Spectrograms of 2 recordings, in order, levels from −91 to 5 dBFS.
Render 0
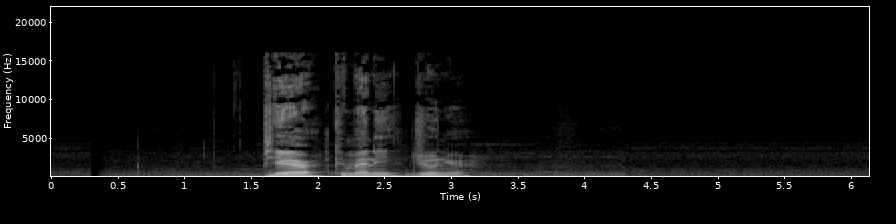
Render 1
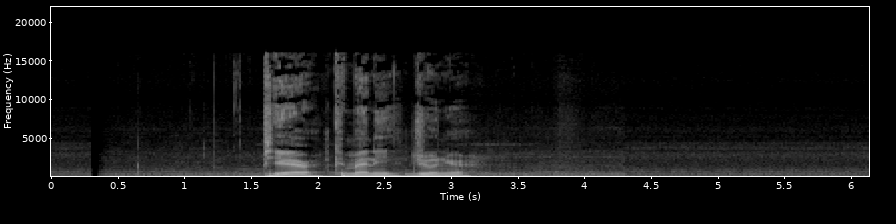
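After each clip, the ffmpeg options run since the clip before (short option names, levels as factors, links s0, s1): -af "highshelf=f=12000:g=6.5,acompressor=threshold=0.0158:ratio=5,volume=2.66"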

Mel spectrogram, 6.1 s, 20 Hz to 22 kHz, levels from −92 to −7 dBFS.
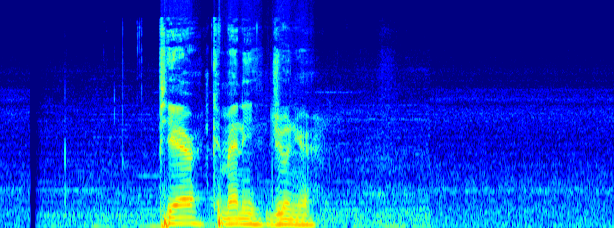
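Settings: -af "acrusher=bits=7:mode=log:mix=0:aa=0.000001"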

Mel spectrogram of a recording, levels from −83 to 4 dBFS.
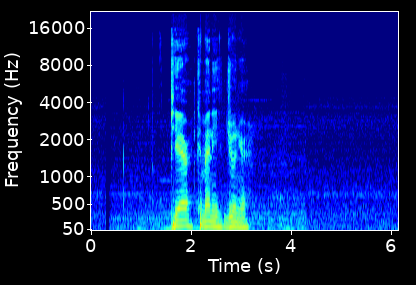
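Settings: -af anull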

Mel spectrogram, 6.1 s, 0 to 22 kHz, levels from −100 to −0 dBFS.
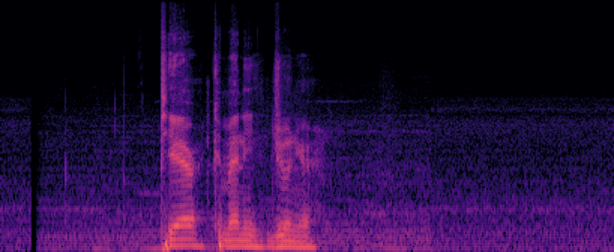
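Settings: -af "adynamicsmooth=sensitivity=7.5:basefreq=4600,volume=0.562"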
